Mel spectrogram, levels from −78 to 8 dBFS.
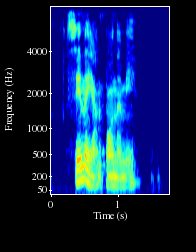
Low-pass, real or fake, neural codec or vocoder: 7.2 kHz; fake; vocoder, 44.1 kHz, 128 mel bands, Pupu-Vocoder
